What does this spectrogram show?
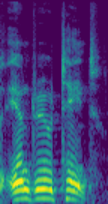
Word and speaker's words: Andrew Tate: Some of you think that I'm intentionally pronouncing his name with an N in it, but I can prove I'm not.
